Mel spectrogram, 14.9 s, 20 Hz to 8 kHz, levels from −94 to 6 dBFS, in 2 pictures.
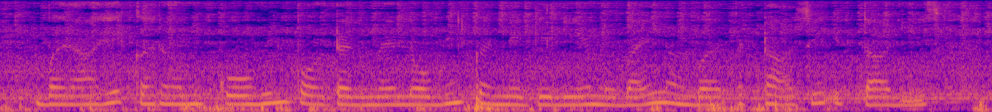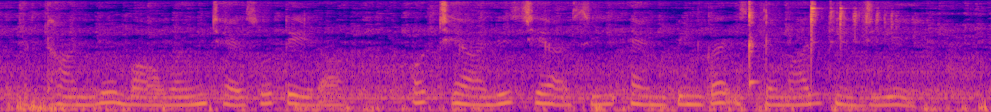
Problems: constant background noise, low volume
